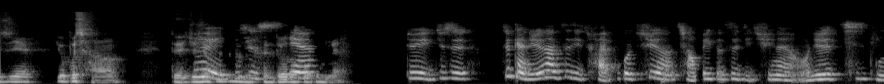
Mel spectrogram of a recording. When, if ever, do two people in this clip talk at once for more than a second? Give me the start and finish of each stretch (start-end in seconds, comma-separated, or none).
1.9-3.2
